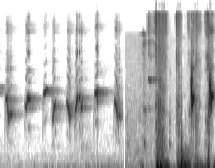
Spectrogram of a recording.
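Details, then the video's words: Yellow-vented bulbul kept as a decoy bird, Malay strain: a string of short, liquid whistled notes, some rising and some falling. Loud rustling and thumping noises break in near the end, with a couple more chirps. "เสียงนกต่อ นกปรอดหน้านวล ถิ่นมาเล"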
